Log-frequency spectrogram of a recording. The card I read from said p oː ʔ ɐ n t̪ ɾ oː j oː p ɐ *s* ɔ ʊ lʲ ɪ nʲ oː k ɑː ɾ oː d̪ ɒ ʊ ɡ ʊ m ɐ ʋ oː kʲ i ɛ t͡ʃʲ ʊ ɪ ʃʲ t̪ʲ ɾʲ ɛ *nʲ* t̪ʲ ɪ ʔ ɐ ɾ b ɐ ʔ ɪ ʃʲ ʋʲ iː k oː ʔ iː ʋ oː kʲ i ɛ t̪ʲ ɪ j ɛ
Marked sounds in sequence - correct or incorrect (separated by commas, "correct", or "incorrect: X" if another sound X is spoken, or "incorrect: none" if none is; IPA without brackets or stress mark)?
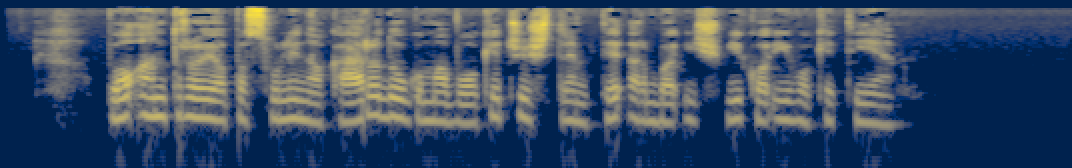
correct, incorrect: mʲ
